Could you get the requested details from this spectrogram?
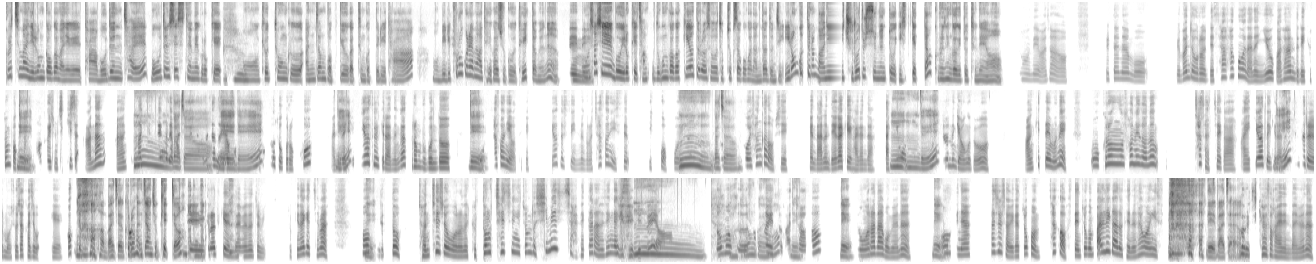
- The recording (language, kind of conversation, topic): Korean, podcast, 자율주행차는 우리의 출퇴근을 어떻게 바꿀까요?
- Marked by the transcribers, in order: distorted speech; unintelligible speech; unintelligible speech; other background noise; laugh; unintelligible speech; laugh; laughing while speaking: "들기도"; unintelligible speech; laugh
